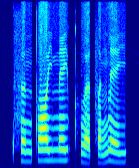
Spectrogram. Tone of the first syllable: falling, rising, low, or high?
low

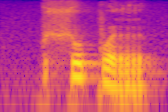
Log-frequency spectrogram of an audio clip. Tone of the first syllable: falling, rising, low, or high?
high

